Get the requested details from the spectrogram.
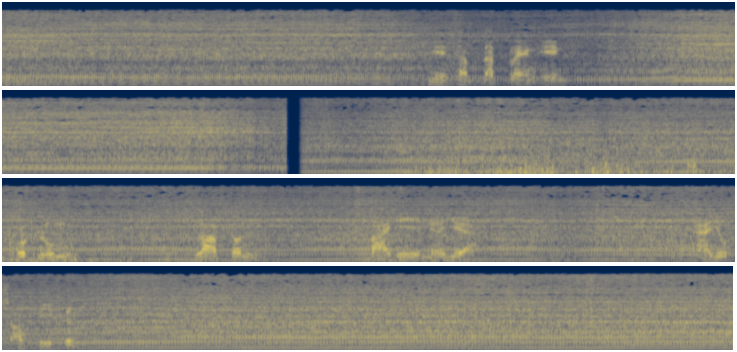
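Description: A small petrol engine drones steadily close by.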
